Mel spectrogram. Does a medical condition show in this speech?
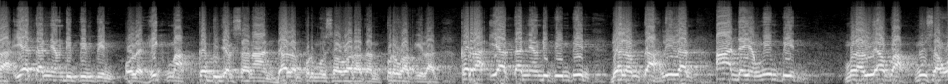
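No.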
